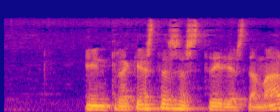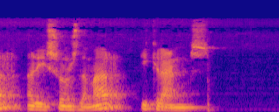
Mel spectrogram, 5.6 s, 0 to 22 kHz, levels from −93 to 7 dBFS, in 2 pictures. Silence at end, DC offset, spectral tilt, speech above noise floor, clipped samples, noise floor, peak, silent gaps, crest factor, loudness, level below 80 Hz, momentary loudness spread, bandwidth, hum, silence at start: 0.7 s; under 0.1%; -5 dB/octave; 44 dB; under 0.1%; -59 dBFS; 0 dBFS; none; 16 dB; -15 LUFS; -44 dBFS; 9 LU; 11.5 kHz; none; 0.85 s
